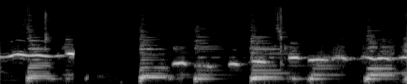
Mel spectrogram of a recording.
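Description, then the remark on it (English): A person whistles a cheerful melody, the clear pitch sliding between notes in short phrases with a brief pause early on, alongside low humming or vocal tones. “Just purse your lips and whistle, that's a thing.”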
